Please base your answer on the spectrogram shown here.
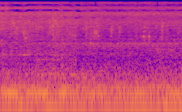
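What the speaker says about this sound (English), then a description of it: "So the water that comes out right here, it needs to be clean." Tap water runs steadily into a sink while a paint brush is rinsed clean, a close, constant splashing rush without any speech.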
